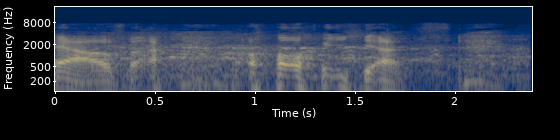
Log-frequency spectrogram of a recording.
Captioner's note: laughter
